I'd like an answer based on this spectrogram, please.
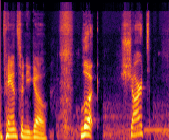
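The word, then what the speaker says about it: Chartres: when you go look shart is spelled c-h-r-t-r-e-s it's a cathedral in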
